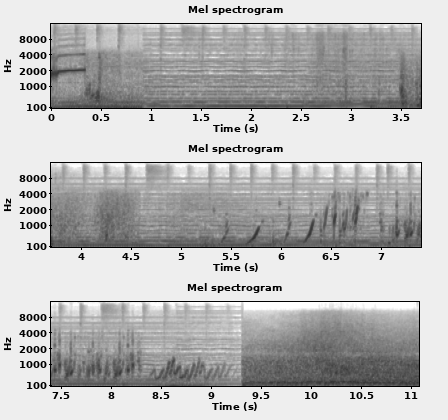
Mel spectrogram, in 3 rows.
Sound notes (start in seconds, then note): 0.0 screams; 5.3 blood gurgles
